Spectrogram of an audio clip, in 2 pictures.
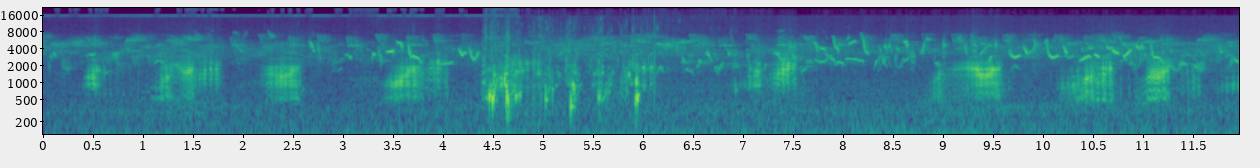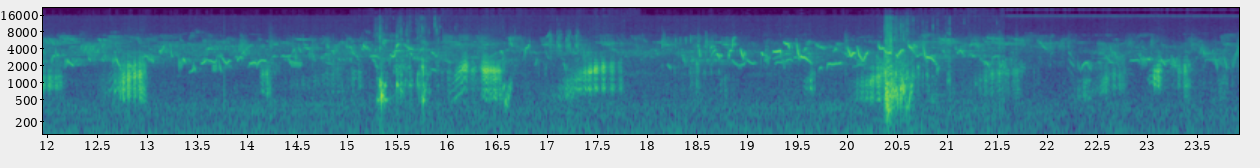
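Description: A dense chorus of male green frogs croaking continuously at a pond, overlapping rapid calls filling the scene, with occasional louder bursts standing out.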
